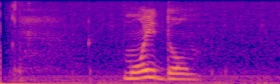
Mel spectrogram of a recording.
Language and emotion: Russian, neutral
